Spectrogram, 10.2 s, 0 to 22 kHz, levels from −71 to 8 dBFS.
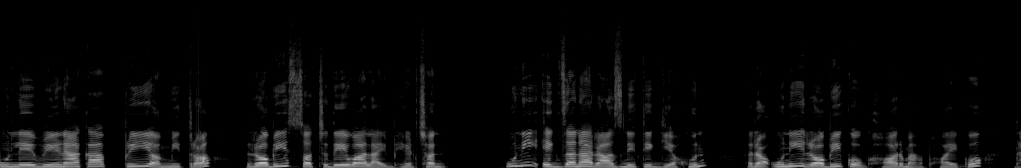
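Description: A speech recording with a brief garbled, jumbled moment from 1.96 to 2.0 s, just before "रबी सचदेवालाई भेट्छन्". This is chunks out of order: a 20 ms chunk arrived one chunk late and played after its successor, leaving nothing missing but the sequence scrambled and three abrupt joins.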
